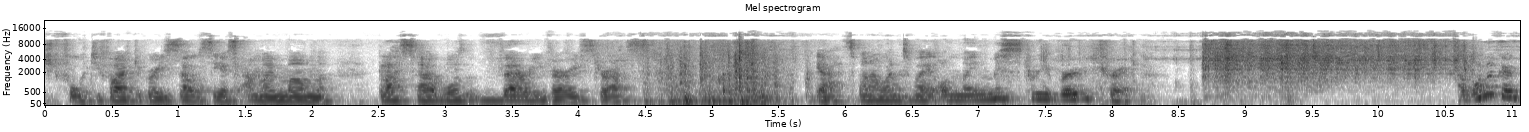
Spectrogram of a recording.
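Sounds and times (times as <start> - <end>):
grains pouring into plastic pot: 8.6 - 11.0.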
